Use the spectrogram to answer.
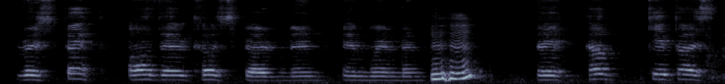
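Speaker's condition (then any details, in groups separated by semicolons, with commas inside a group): ALS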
